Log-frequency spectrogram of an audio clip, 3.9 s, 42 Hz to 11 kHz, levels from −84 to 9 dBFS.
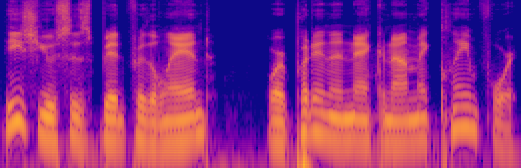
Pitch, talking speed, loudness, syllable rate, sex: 105 Hz, 215 wpm, -19 LUFS, 5.5 syllables/s, male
